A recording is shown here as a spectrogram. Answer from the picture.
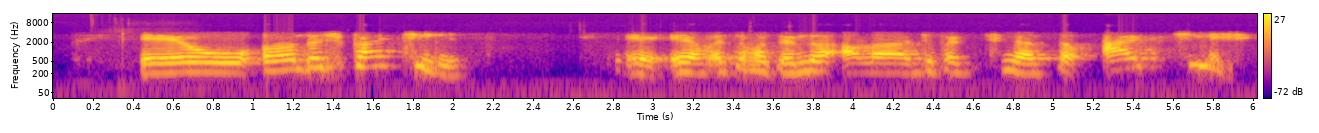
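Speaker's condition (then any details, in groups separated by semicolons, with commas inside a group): Down syndrome; Down syndrome since birth, aged 15, fragile health until about age 10; already talking when small, began stuttering after 2.5-year move to Germany, development somewhat delayed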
